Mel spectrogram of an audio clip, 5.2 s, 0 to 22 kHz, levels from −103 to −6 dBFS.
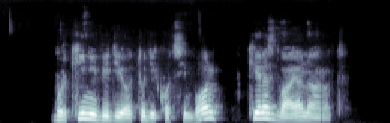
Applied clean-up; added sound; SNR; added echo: neural mask model Resemble Enhance denoiser.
